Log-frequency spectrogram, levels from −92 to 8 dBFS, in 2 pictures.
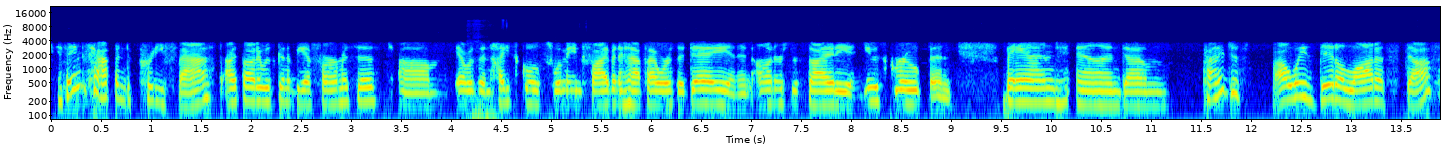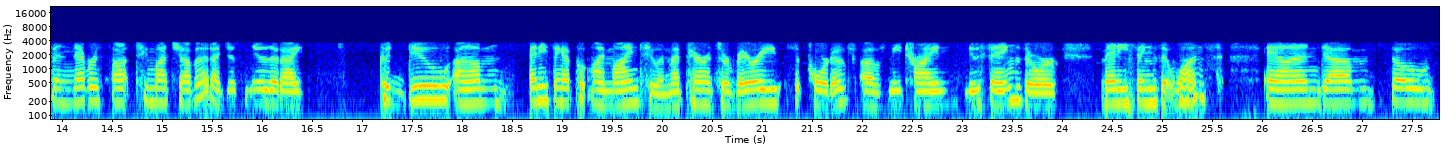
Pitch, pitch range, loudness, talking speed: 175 Hz, 165-190 Hz, -29 LUFS, 190 wpm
